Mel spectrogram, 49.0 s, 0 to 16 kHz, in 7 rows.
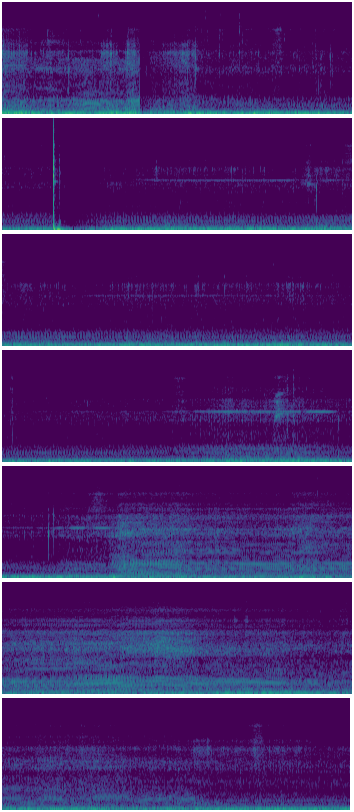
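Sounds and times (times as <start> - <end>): snowmobile engine rumbling: 0.0 - 48.9.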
